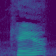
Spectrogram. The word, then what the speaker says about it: can't: so that's the difference can't short abrupt don't pronounce that T it's kind of like you almost pronounce it but then you stop I can't and then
